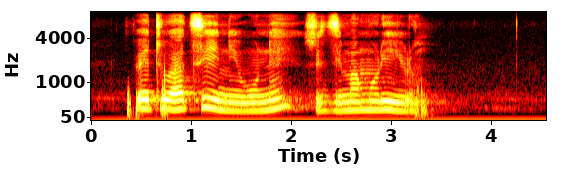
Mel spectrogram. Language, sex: Venda, female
